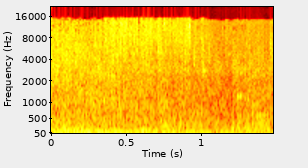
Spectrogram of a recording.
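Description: Mortar shell explosion in Men of War, a loud, dense, rumbling boom that fills the whole short moment with no talking.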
